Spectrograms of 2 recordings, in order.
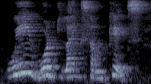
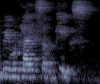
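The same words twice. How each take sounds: First: "We would like some cakes" spoken slowly, every word weighted; slow stressed content words. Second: Said in the usual way. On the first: Shown as a demonstration. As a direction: drag it out word by word. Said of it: "focus on the content and the structural words". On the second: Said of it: "how can you make this sentence".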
